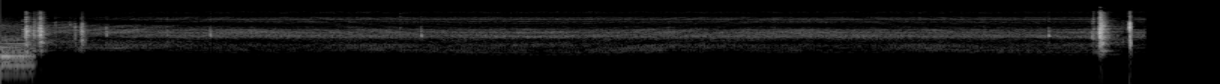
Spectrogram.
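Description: A music track ending: the song cuts off just after the start, leaving a faint thin hiss for about five seconds, then two sharp clicks near the end before the audio goes dead silent.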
